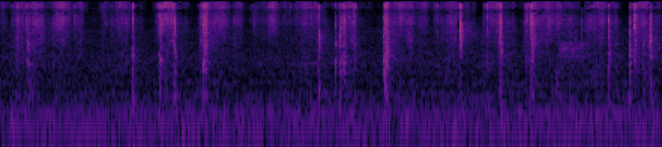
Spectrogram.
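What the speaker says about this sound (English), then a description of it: "Let's get some more cards out here." Tarot cards are shuffled and drawn close up, making a steady run of quick riffling flicks and soft snaps that last the whole moment, with no talking over them.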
